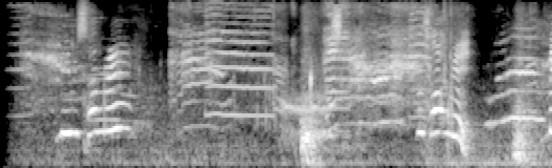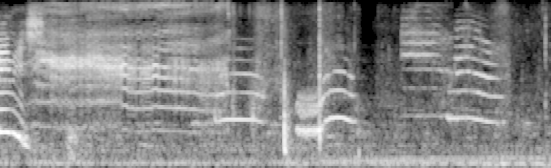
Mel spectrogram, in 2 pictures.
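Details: Ragdoll kittens from mother Elsa's first litter, kept as pets, meow while breakfast is held back. Many high, bending meows overlap one another, with a woman's voice talking over them.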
